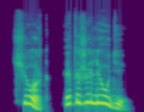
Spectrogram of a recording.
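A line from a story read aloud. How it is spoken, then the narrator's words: Exclaimed. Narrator (Russian): воскликнула Банши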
